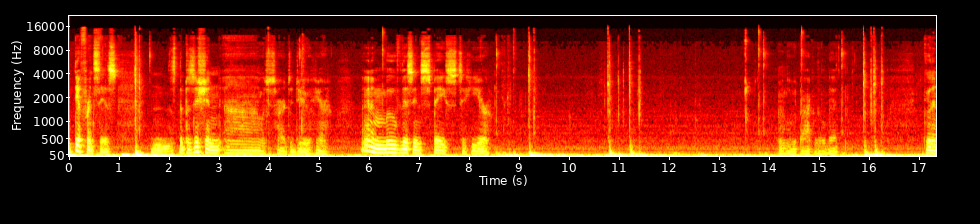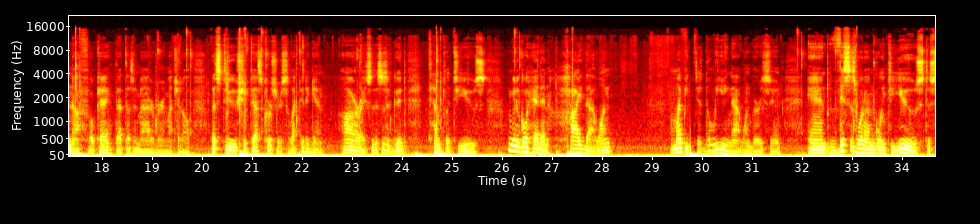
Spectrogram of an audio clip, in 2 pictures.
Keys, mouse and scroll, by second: 1.3 KP_3, 6.3-8.1 drag, 9.2 KP_3, 10.7 a, 11.2 a, 14.6-16.3 drag, 15.9 a, 16.1 a, 17.4 a, 19.7-20.7 drag, 20.7 shift+s, 24.6 KP_1, 26.2-28.0 drag, 27.3 h, 31.9-33.9 drag, 32.7-33.9 right drag, 33.9 middle click.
